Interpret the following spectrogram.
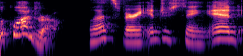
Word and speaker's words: QDRO: I wanted to talk to you today about quadros, and I'm going to let you explain how that is spelled and what it is.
